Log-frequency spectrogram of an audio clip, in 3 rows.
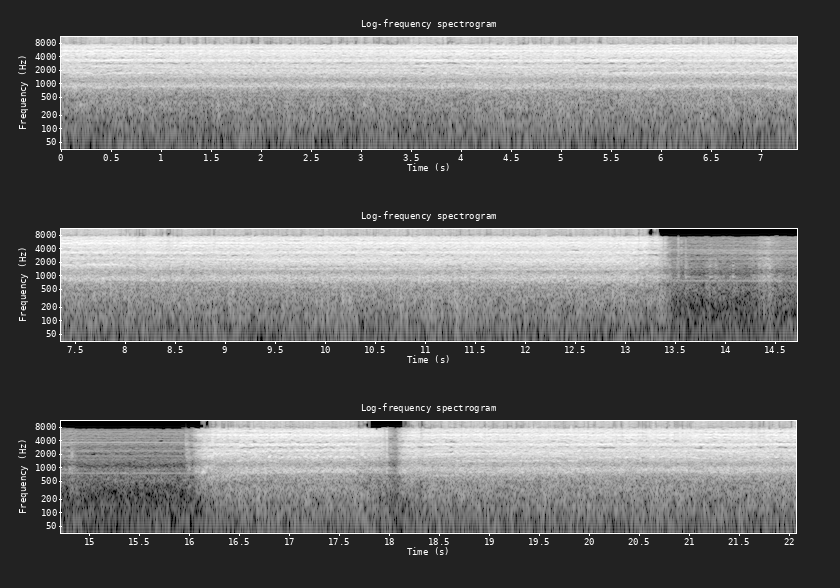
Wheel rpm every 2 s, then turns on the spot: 230, 230, 230, 220, 210, 210, 150, 10, 140, 160, 230.
14-16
